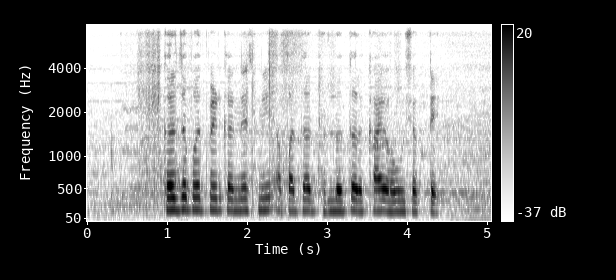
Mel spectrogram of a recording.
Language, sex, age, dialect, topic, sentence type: Marathi, male, 18-24, Standard Marathi, banking, question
